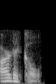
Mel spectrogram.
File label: "article", us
